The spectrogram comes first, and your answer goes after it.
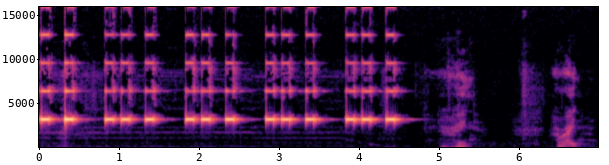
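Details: Zoeller Aquanaut 508 sump pump battery backup controller: shrill high-pitched beeps in clusters of two or three, repeating steadily.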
